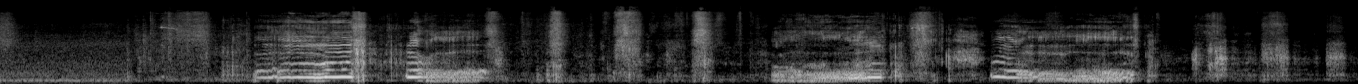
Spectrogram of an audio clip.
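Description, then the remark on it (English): A dog makes a series of contented grunts of bliss and low, throaty growl-like moans in uneven bursts, with short breathy pauses between them and no talking. “He also makes the most adorable grunts of pure bliss, and I've included the link to a video in case you are willing or able to play that.”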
